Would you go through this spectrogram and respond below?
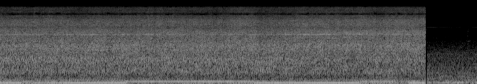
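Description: Majestic Dash 8 Q400 propeller engines set to max RPM in Microsoft Flight Simulator X: a steady, loud turboprop drone with low propeller thrum and broadband roar, holding constant before dropping abruptly near the end.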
